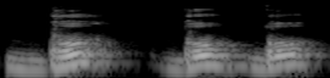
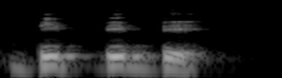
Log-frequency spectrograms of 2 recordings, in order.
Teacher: b, b, b, with the lips protruded, and b, b, b, with the lips retracted.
